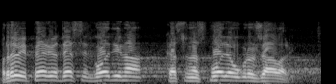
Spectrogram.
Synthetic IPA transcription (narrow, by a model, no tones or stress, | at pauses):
pr̩ʋipe̞ɾiod̪ːe̞set̪ɡo̞d̪ina | kad̪sunaspo̞ʎauɡɾo̞ʒaːʋa̰lḭ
